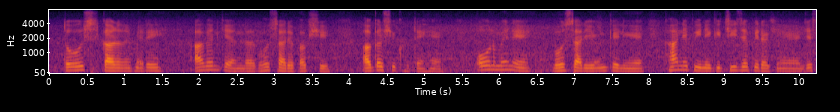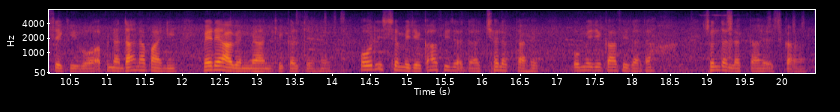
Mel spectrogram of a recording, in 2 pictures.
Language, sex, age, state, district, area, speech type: Hindi, male, 18-30, Madhya Pradesh, Jabalpur, urban, spontaneous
